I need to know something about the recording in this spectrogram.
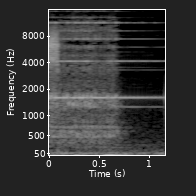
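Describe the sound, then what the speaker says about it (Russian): A telephone rings in the indie horror video game Bequest: a bright, steady electronic ring with sustained tones, which cuts off abruptly after the first half-second, leaving a faint hum. "звонят, короче, трубки бросают"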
